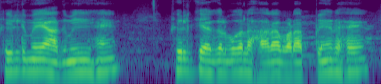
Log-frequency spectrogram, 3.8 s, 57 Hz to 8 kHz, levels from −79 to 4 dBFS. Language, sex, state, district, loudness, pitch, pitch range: Hindi, male, Jharkhand, Garhwa, -18 LUFS, 120 Hz, 115-125 Hz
